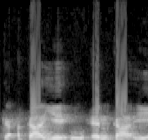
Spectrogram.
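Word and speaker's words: क्योंकि: Kata sambung karena itu dalam bahasa Indianya itu kyunki, tapi tulisannya K-Y-U-N-K-I, dibacanya kyunki, guys.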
